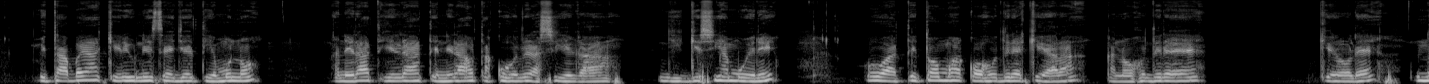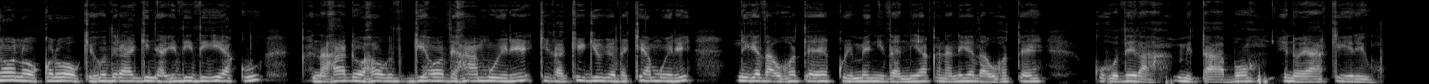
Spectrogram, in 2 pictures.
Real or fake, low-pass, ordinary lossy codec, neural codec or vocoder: fake; none; none; vocoder, 44.1 kHz, 128 mel bands every 512 samples, BigVGAN v2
